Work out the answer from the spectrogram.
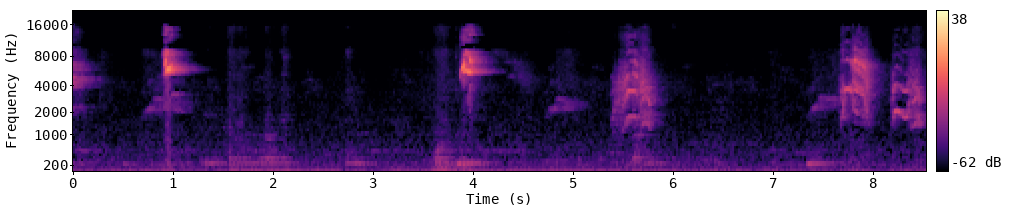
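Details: A female seedeater's call, used to excite a male, gives sharp, high chips about three seconds apart, followed by buzzier, rasping notes, over a faint low hum.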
